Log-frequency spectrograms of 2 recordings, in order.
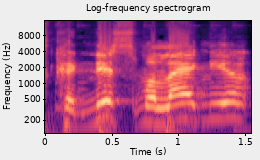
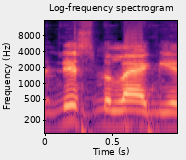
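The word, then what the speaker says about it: knismolagnia: I don't know if it's canismalagnia or nismalagnia, and the K is silent, but this is a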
